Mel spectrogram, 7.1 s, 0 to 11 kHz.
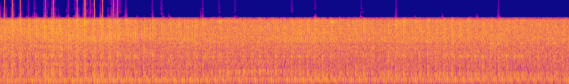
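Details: Triumph Tigress 250 scooter after full rebuild with rebuilt Zenith carb swapped in; runs fast, slightly uneven with sharp rapid chuff as the RH exhaust pipe, not fully attached, blew free at the manifold; no valve clatter: exhaust leak.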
